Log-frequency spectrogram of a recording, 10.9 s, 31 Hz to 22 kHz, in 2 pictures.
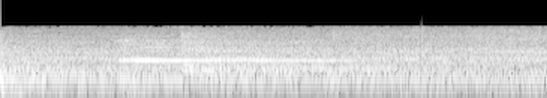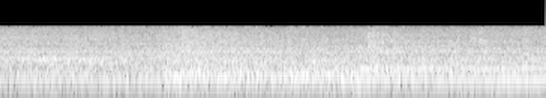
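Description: Y81T-135T hydraulic metal baler running with a steady mechanical noise, and a held whine from about one to nearly four seconds in. The noise grows louder about two seconds in and again around seven seconds in.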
